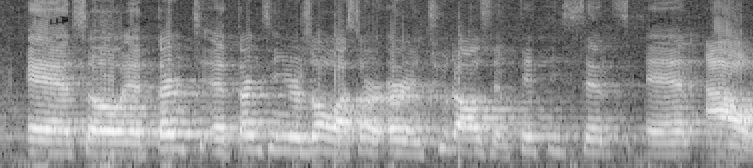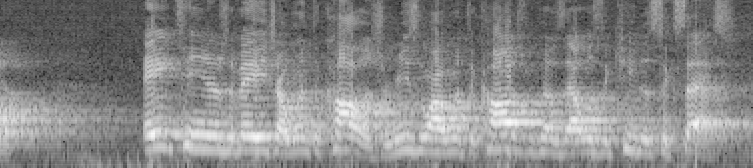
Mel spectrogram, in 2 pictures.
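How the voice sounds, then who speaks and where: Speaking in an American accent with an animated tone, a man talks at a moderate pace and a high pitch with ordinary pitch variation, over noticeable background noise. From California. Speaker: wealth coach. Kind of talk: seminar talk. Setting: stage with audience.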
